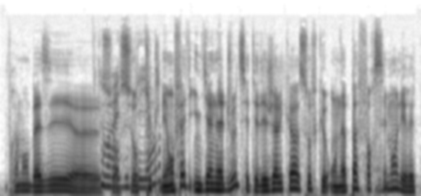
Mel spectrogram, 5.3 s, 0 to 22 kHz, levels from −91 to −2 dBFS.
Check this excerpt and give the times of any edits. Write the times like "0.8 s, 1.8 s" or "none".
2.0 s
